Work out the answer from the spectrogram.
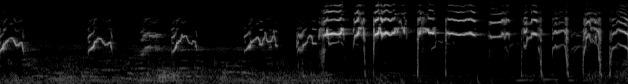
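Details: Green-winged king parrot calling: thin rising-falling chirps at first, then a rapid run of sharp, bright, harmonic-rich squeaks and short chattering notes toward the end, with faint low background rumble.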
